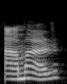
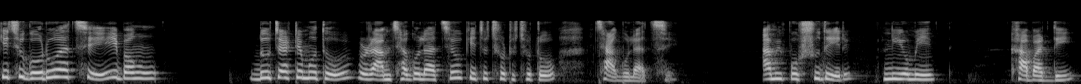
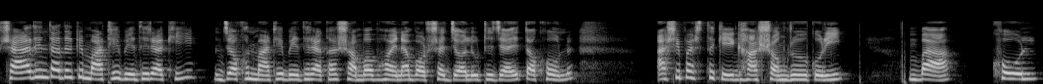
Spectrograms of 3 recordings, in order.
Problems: none marked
